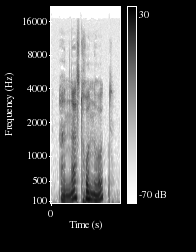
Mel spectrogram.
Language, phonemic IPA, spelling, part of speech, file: French, /as.tʁɔ.not/, astronaute, noun, Fr-astronaute.ogg
- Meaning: astronaut (a member of the crew of a spaceship or other spacecraft, or someone trained for that purpose)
